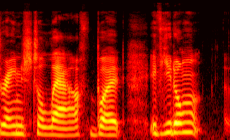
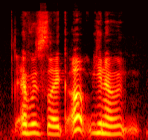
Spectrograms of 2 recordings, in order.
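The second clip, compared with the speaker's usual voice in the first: ordinary talk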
